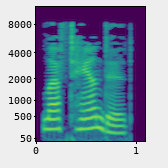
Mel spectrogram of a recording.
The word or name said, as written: lefthanded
